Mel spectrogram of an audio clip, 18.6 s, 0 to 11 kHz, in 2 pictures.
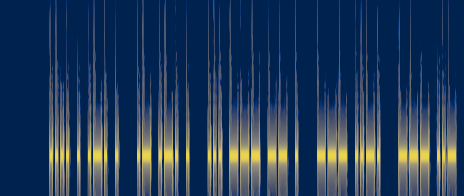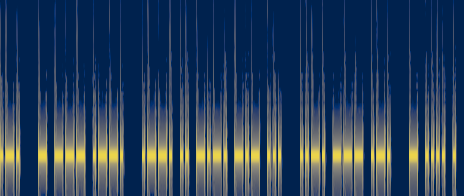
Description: Morse code, heard as a keyed tone, about 22 wpm, 700 Hz. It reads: HERE ARE SOME OF OUR TOP PICKS FOR THE
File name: Sentences with 9-Word Phrases - 22wpm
